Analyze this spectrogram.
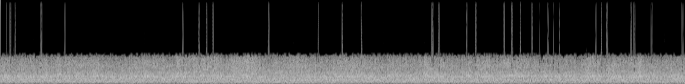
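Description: Train wheels clatter and click on the rails.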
